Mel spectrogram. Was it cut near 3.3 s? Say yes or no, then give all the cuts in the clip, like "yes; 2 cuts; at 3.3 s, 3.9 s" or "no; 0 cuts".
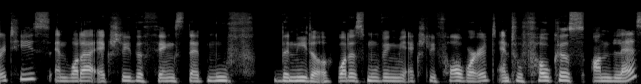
yes; 2 cuts; at 3.3 s, 4.9 s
